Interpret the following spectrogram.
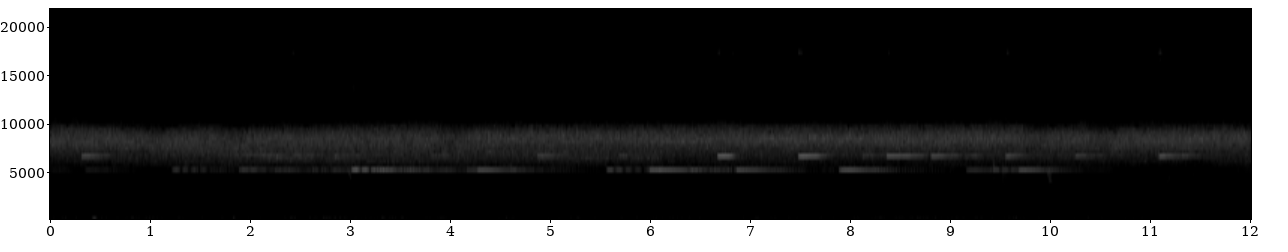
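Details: From a high lookout over Fukuoka city, Japan, in July, cicadas keep up an even, sizzling high drone while a wind chime tinkles faintly and wind murmurs low in the background.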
